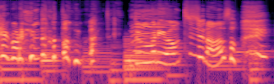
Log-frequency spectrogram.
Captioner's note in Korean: 웃음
